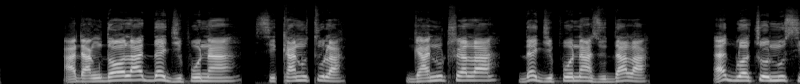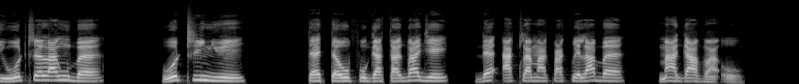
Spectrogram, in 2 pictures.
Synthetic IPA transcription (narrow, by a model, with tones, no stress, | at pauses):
a̰˨ɖa˨ŋũ˨d̪ɔ˦wo˦la˦d̪ɛ˦d͡ʑi˨ɸo˦nã˦ | si˨ka˦nũ˦t̪u˦la˦ | ɡa˨nũ˦t̪ɾɛ˦la˦ | d̪ɛ˦d͡ʑi˨ɸo˦nã˦zu˨d̪a˦la˦ | ɛ˦ɡ͡blɔ˦t͡ʃo˦nũ˦si˨wo˦t̪ɾɛ˦la˦ŋũ˦bɛ˦ | wo˦t̪ɾi˦ɲũ˨˦e˨ | t̪ɛ˦t̪ɛ˨wo˦ɸo˨ɡa˨t̪a˨ɡ͡ba˦d͡ʒe˦ | ɖɛ˦ʔa˨kla˦mã˨k͡pa˨k͡pe˨la˦bɛ˦ | mã˦ɡa˦βã̰˨ʔo̰˨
